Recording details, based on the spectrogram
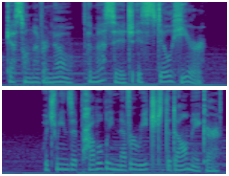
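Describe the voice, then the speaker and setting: A thoughtful young female wanderer , acted by a woman puzzling things out in a video game. Her voice sits a little low and hushed, inquisitive and musing, over clear background music. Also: moderate pace, lightly acted.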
